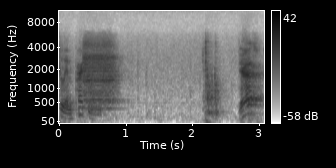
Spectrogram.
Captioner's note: intercom buzzes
